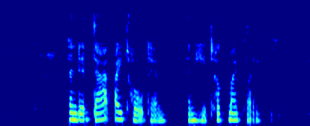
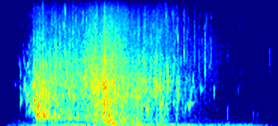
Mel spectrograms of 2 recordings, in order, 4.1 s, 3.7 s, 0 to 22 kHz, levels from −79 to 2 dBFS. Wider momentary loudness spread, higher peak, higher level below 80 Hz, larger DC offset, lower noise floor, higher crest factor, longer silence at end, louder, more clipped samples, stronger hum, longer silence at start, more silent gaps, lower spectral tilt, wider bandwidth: second, 13 LU vs 20 LU; second, -24 dBFS vs -2 dBFS; second, -82 dBFS vs -42 dBFS; neither; first, -76 dBFS vs -53 dBFS; about the same, 18 dB vs 22 dB; second, 0.7 s vs 0.85 s; second, -42 LUFS vs -21 LUFS; neither; neither; first, 0.9 s vs 0.25 s; neither; first, -5.5 dB/octave vs -2.5 dB/octave; second, 14.5 kHz vs over 20 kHz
